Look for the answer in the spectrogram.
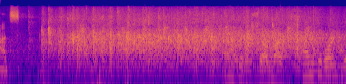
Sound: applause

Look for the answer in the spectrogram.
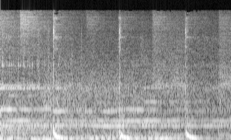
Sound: none

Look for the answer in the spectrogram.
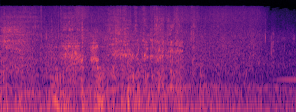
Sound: leopard seal snorts

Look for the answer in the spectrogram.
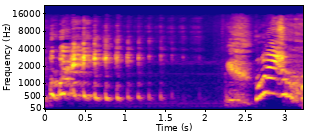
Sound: laughing

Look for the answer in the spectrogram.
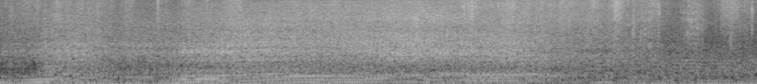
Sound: engine revving

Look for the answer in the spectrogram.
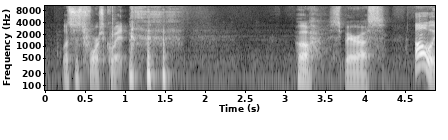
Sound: chuckles

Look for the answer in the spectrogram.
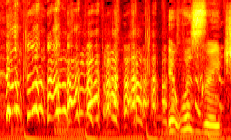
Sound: laughs

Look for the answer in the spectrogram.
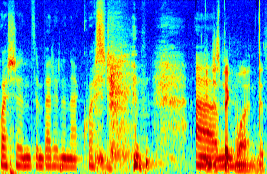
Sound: laughs

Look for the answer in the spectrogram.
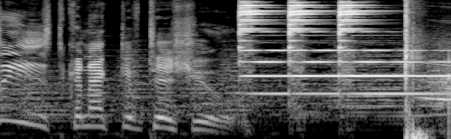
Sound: bell rings; punch SFX

